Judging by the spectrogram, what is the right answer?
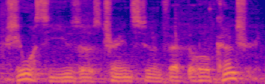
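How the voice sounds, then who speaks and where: An actor playing a cocky, hard-bitten Wild West vampire hunter in a video game, with a blunt, sardonic delivery. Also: male voice, deep voice, lively intonation, a little fast, music in the background. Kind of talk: video game cinematic dialogue.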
